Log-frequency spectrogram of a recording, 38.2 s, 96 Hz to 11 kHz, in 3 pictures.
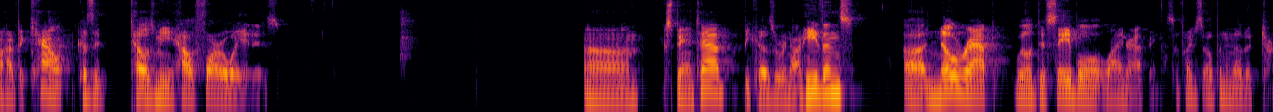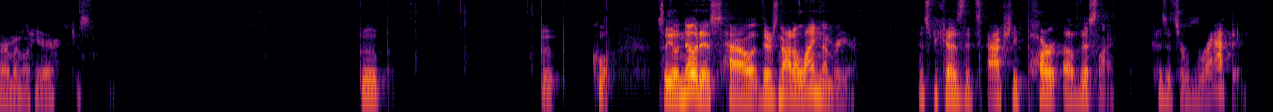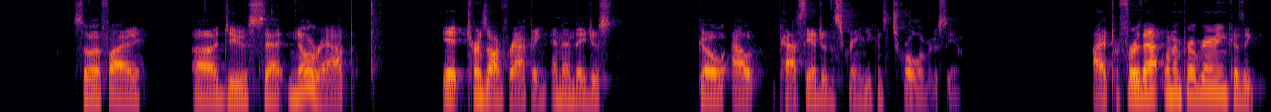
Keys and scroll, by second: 3.9-10.0 typing, 11.8 super+t, 27.5-29.1 typing, 31.5-33.2 typing, 34.5-37.3 typing.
